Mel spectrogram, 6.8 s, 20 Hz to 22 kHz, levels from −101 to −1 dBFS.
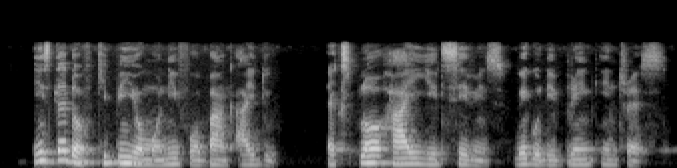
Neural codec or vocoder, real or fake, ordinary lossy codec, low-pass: none; real; none; none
